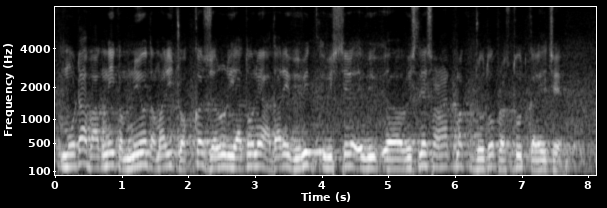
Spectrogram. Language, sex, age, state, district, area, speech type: Gujarati, male, 60+, Gujarat, Aravalli, urban, read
